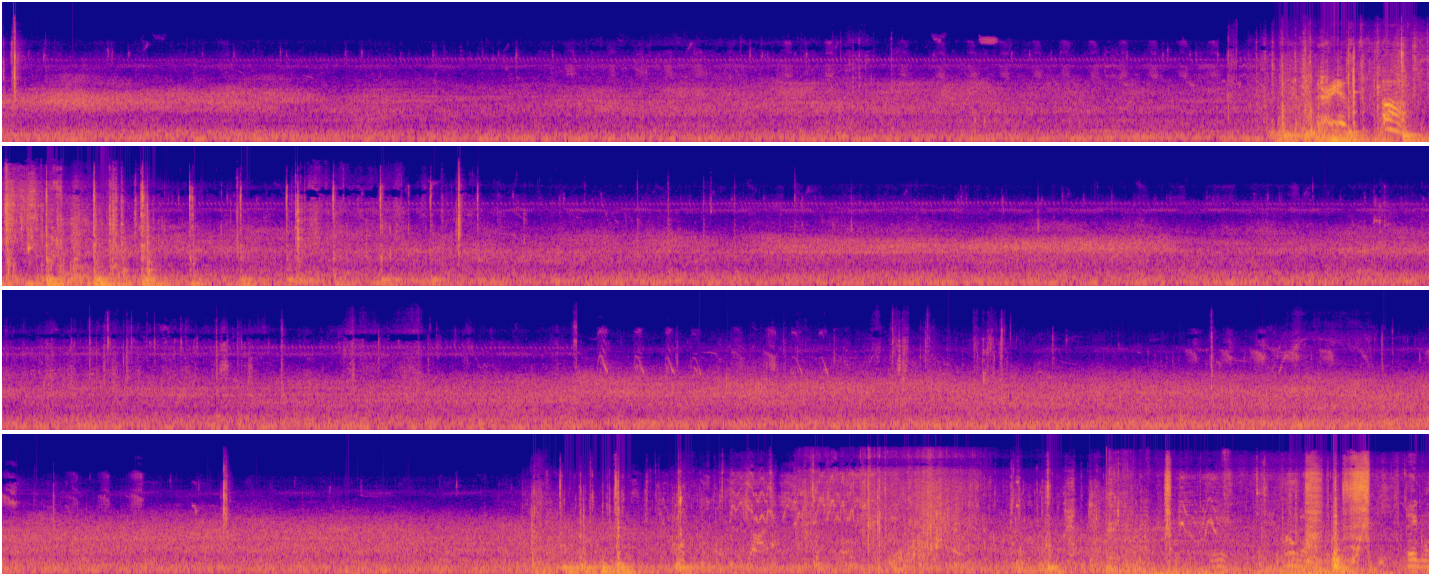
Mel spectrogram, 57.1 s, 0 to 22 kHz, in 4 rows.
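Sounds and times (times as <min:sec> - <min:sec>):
birds calling: 0:05.4 - 0:21.0, 0:40.3 - 0:44.9, 0:47.9 - 0:57.0
knocks and clicks: 0:12.2 - 0:19.5, 0:48.0 - 0:51.7.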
